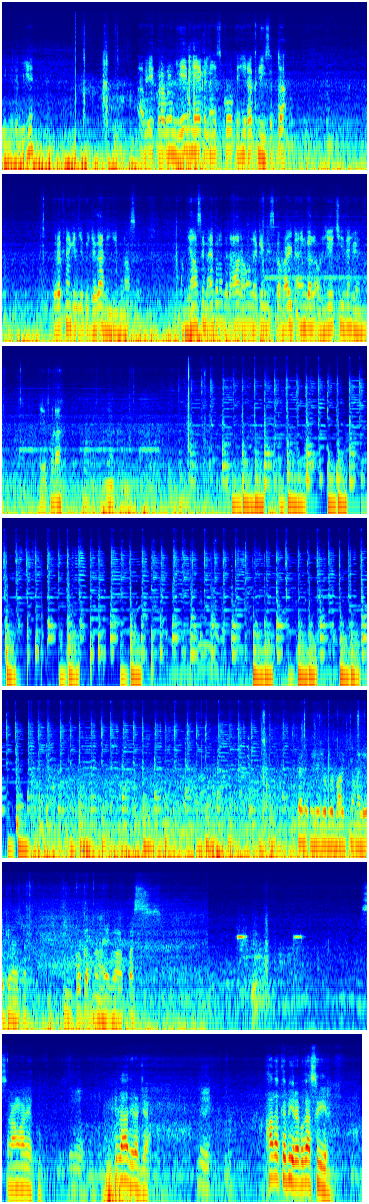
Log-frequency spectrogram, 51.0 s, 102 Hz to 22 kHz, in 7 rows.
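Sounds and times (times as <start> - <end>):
car cabin rumble: 0.0 - 20.6, 29.8 - 43.2
high-pitched electronic beeps: 12.6 - 17.9, 41.2 - 41.5, 42.3 - 42.6
percussive music with hand drums: 17.9 - 35.8.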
